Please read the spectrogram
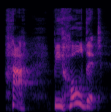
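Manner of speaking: loud, high, exultant cry; Jory shouting her triumph at the vanished wizard; triumphant scream. A narrator's reading. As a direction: scream it at the empty stone in triumph. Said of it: "she screamed to the unanswering stone".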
